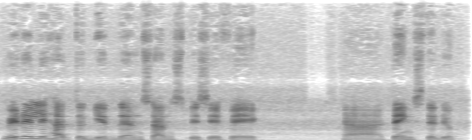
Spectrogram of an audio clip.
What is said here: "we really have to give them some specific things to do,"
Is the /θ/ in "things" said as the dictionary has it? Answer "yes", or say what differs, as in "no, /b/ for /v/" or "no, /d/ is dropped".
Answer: no, /t/ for /θ/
